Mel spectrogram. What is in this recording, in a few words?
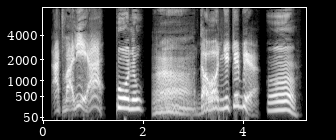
Pissed; LostVikingsBase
